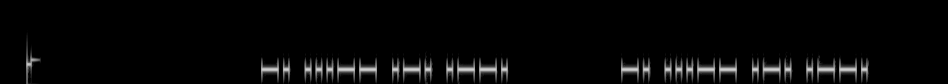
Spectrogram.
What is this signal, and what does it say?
Morse code, heard as a keyed tone, about 22 wpm, 700 Hz. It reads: N3RP N3RP
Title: USA Call Signs - 4 Characters - Repeated 2x - 22wpm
